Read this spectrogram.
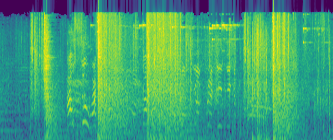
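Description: Gunshots ring out in loud, sharp bursts.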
